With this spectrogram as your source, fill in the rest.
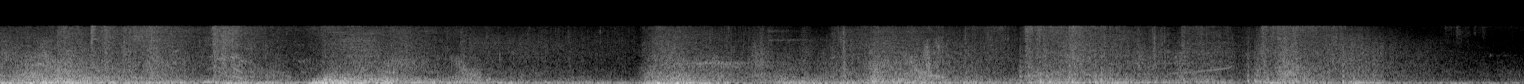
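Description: Spell blasts and weapon hits crash loudly in a game battle.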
